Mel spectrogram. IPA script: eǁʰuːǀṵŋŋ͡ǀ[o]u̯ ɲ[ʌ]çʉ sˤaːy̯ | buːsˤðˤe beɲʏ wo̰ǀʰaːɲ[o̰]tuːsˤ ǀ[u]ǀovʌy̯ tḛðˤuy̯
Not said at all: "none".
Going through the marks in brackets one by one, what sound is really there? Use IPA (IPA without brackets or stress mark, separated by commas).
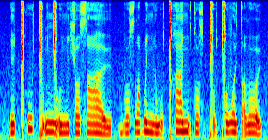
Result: o̰, ʌ, ṵ, ṵ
